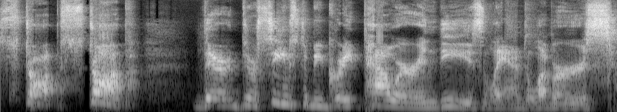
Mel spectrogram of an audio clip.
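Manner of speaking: rough, gruff, rude-sounding crowd voice. Telling the scene, a voice emerges from the crowd and interrupts: gruff, borderline offensive voice. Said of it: "this borderline offensive and gruff voice emerges from the crowd".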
